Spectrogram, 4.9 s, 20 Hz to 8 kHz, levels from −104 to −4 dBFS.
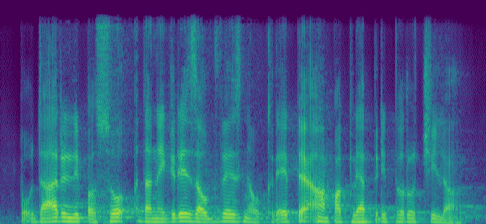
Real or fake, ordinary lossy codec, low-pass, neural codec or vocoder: fake; none; 7.2 kHz; codec, 16 kHz, 2 kbps, X-Codec, HuBERT features, trained on general audio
